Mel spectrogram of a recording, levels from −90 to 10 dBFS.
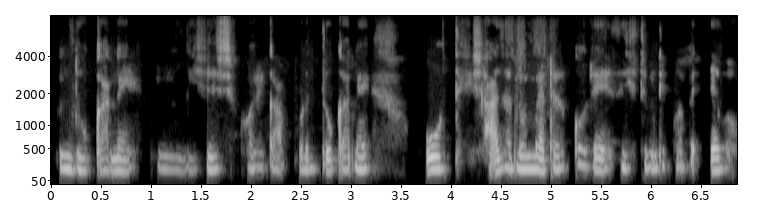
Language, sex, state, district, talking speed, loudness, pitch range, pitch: Bengali, female, West Bengal, Purulia, 105 wpm, -23 LUFS, 170-200 Hz, 185 Hz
